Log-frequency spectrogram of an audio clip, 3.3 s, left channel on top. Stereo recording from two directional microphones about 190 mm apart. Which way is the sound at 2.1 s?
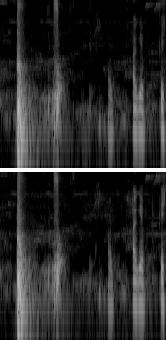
5° left (ahead or behind).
